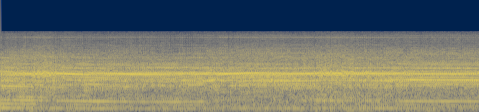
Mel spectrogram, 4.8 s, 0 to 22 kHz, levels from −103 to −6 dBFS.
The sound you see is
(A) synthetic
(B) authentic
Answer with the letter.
B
